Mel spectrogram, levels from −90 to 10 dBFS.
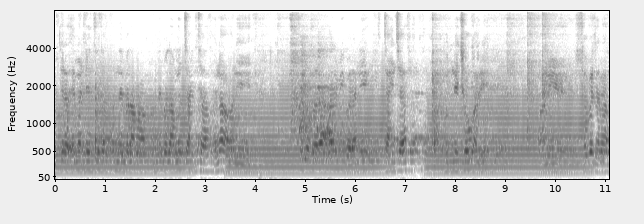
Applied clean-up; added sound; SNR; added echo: none; Brass instrument; 6 dB; reverberation time 2.5 s.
